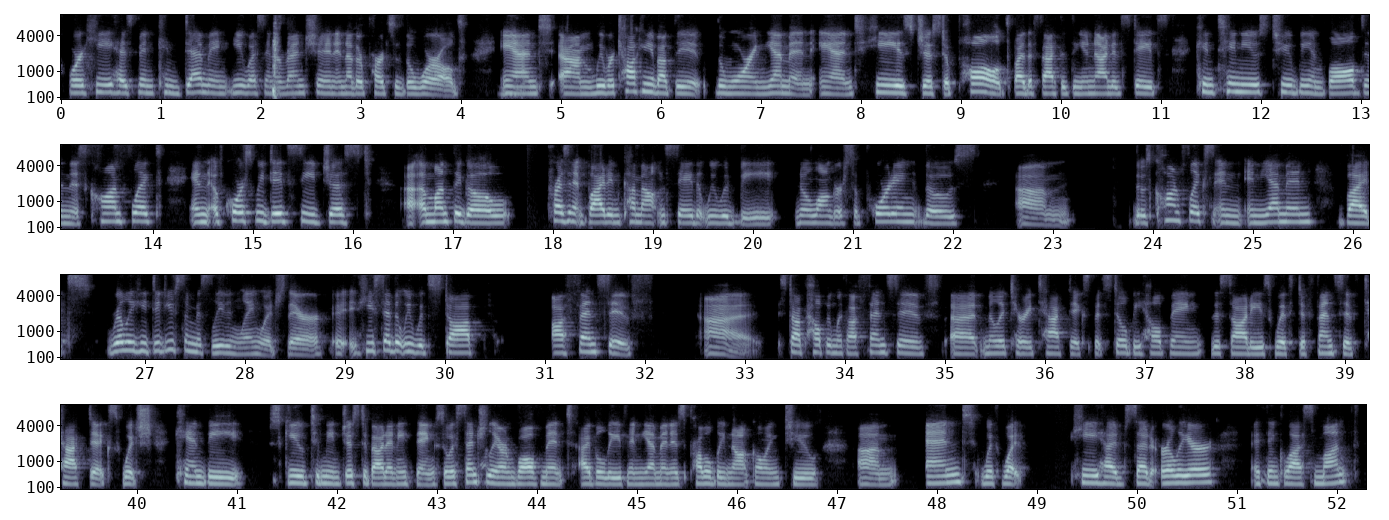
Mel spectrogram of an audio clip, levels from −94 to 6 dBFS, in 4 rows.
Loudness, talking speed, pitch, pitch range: -26 LUFS, 160 wpm, 200 Hz, 185-225 Hz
